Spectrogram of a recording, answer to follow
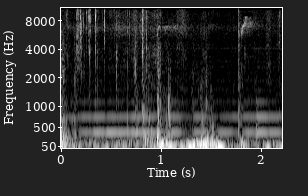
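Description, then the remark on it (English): Someone getting into their car and setting off west: rustling and small mechanical clicks, a couple of dull low thuds, and a steady engine-like hum running underneath, moderately loud, with no voices. “I get in my car and head west.”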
